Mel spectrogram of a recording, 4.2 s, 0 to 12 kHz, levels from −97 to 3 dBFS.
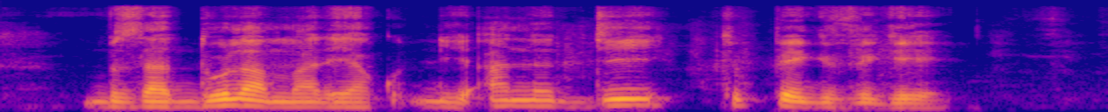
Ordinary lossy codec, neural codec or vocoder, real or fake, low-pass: AAC, 64 kbps; vocoder, 22.05 kHz, 80 mel bands, WaveNeXt; fake; 9.9 kHz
